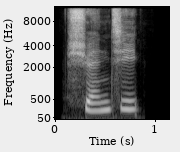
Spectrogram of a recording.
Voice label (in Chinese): "玄机", Chinese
